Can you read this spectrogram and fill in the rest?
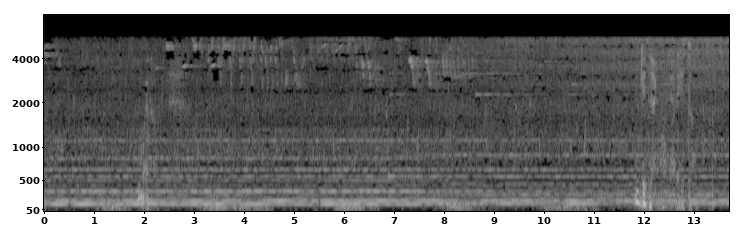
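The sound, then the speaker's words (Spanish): A Tibetan singing bowl, struck at the end of a set to begin another 4x4 breath, rings out with a steady, sustained shimmer of layered tones that hold evenly for the whole stretch, with a brief soft knock near the end. “Cada vez que terminamos un sex siempre voy a tocar el cuenco tibetano, que es para iniciar otra respiración de 4x4.”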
